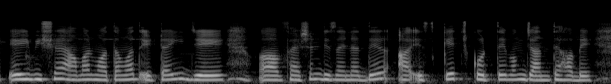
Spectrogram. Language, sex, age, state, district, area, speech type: Bengali, female, 18-30, West Bengal, Darjeeling, urban, spontaneous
